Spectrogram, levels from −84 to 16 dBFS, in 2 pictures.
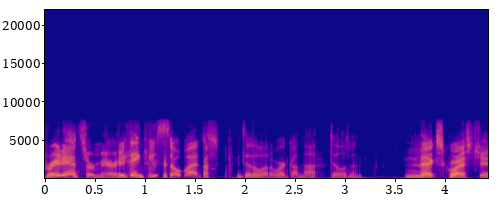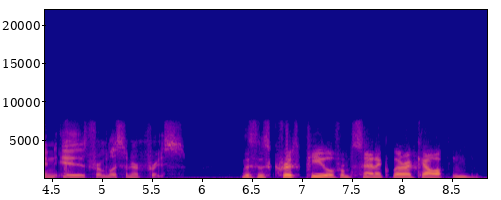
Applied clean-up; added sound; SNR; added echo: neural diffusion model UNIVERSE++.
